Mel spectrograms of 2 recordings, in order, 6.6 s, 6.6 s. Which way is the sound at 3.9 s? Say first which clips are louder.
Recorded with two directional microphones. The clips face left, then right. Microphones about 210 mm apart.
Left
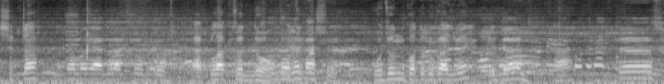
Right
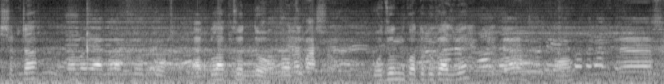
Left 1 dB; 5° right (ahead or behind).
